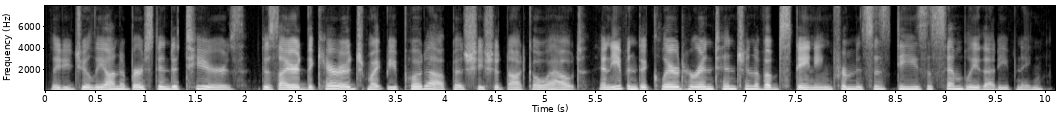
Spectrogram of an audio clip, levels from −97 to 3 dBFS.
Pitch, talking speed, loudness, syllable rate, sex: 200 Hz, 185 wpm, -16 LUFS, 5.2 syllables/s, female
